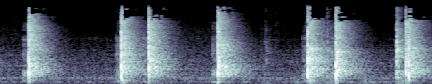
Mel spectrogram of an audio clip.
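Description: Hand claps: about six single sharp claps at uneven spacing, some in quick pairs, each with a short ring in a small room.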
